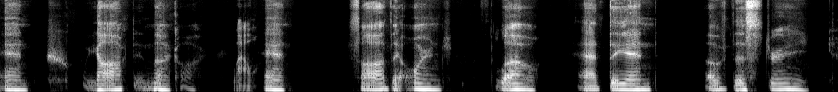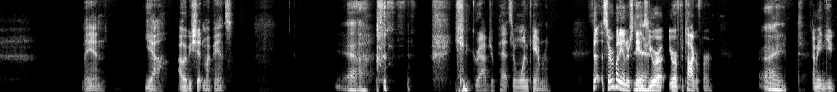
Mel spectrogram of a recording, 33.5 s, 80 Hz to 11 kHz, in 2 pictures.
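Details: Adult man with Parkinson's disease, diagnosed in 2014 at about age 35 after it was first misread as tennis elbow; real conversational speech; slow speech in Parkinson's disease.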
